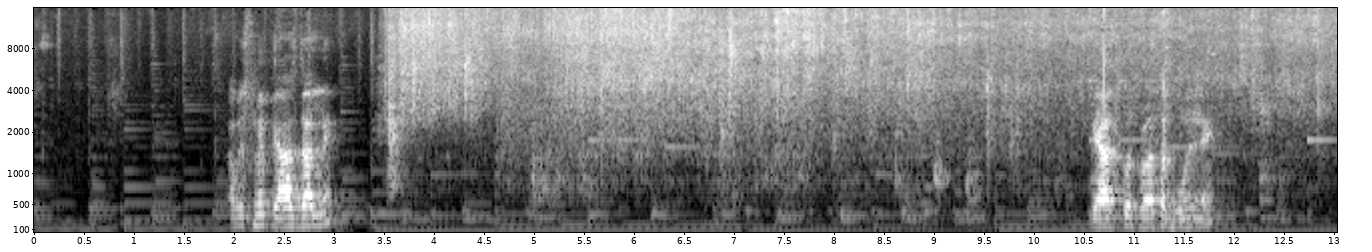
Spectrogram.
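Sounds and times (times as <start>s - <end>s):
background music: 0.0s - 13.0s
onions sizzling in oil: 3.4s - 13.0s.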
